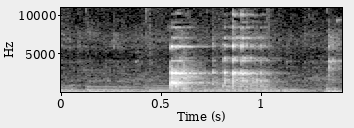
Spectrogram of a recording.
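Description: Sprouted matki dropped into a pan of frying onion and tomato, a sharp clank of a utensil on the pan followed by a short burst of stirring and sizzling, close by.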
